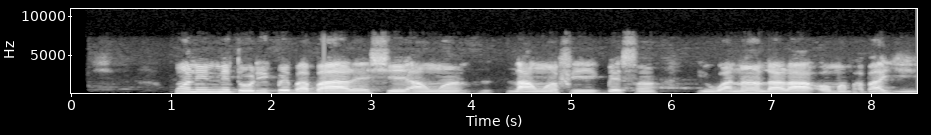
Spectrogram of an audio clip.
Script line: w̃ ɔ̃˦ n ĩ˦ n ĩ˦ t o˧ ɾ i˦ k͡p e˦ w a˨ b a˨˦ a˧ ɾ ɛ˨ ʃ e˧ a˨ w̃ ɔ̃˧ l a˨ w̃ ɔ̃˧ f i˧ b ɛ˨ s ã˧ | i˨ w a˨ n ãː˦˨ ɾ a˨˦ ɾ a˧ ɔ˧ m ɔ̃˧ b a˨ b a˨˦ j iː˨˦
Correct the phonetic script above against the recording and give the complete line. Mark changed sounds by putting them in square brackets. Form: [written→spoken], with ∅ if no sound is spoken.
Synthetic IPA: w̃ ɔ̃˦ n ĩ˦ n ĩ˦ t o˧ ɾ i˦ k͡p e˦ [w→b] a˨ b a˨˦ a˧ ɾ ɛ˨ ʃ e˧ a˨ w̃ ɔ̃˧ l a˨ w̃ ɔ̃˧ f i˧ [b→ɡ͡b] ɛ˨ s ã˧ | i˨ w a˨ n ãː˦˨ [ɾ→l] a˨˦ ɾ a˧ ɔ˧ m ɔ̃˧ b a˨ b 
